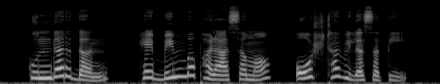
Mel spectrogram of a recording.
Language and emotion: Marathi, neutral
